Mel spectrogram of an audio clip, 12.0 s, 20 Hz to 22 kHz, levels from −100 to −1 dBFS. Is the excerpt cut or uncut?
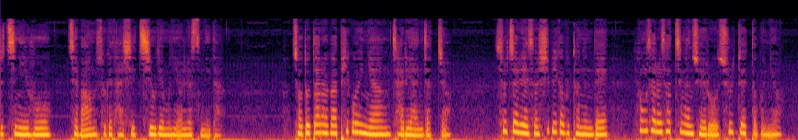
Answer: cut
